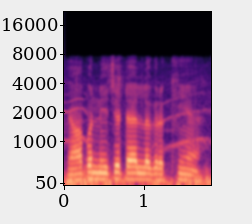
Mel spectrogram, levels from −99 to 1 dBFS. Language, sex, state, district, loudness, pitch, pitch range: Hindi, male, Uttar Pradesh, Shamli, -15 LUFS, 135 Hz, 130-145 Hz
